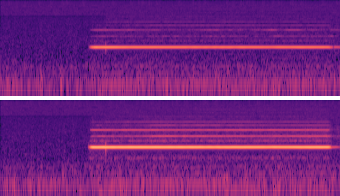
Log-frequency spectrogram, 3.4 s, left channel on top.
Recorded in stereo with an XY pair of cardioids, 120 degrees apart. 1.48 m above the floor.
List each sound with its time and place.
0.9 s a flute: 65° right, 0.8 m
